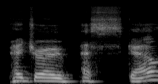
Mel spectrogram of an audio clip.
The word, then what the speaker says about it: Pedro Pascal: not about um with uh you know ped pedro pascal that's how you say his name uh they're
